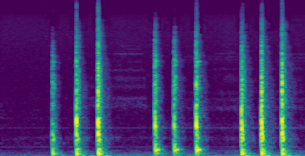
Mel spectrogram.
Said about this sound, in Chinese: 他们开着车，一趟又一趟的运来原木和木板。在一阵 乒了乓啷的敲打声中，漂亮的两层房子眼看就要盖好了。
